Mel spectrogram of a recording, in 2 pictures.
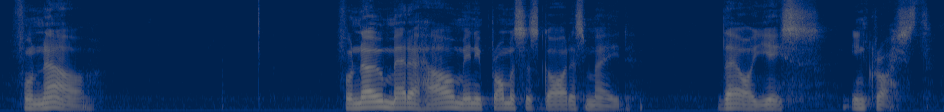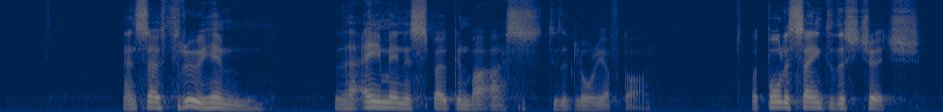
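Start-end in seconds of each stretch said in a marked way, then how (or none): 0.1-15.9 slow, unhurried, deliberate reading aloud. The speaker reads a bible verse aloud so listeners can follow, reading slowly. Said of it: "I'm just going to read it slowly".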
